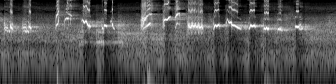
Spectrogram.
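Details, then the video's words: Green leafbird lure song, played to prompt lazy kept birds to sing again: loud, varied whistled phrases with sharp up-and-down sweeps and rapid chirps in quick succession, a faint hiss behind. "SUARA PANCINGAN BURUNG CUCA IJO AGAR TIDAK MALAS"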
